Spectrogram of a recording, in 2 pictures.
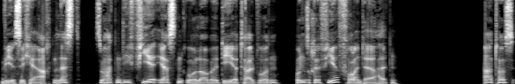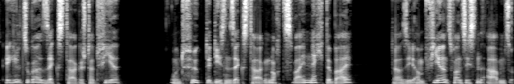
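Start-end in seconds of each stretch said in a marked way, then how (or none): none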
